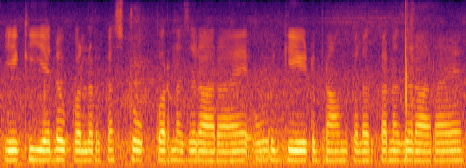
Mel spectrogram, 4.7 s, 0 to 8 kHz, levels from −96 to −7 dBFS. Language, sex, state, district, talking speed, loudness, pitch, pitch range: Hindi, female, Chandigarh, Chandigarh, 230 wpm, -15 LUFS, 160 Hz, 155-165 Hz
